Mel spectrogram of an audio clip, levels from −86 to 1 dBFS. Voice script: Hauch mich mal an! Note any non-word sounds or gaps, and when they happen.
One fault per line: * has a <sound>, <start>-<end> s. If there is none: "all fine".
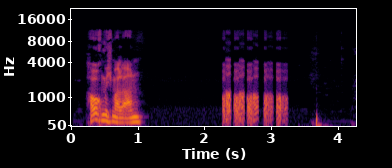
* has a laugh, 2.3-3.3 s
